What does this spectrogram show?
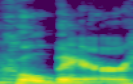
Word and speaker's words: Colbert: His name is spelled Colbert. I don't know why he just doesn't call himself Colbert, but it's Colbear.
